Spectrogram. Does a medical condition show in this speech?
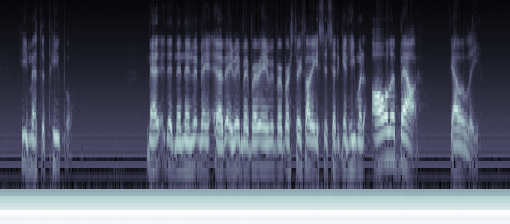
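Yes: stuttering; stutters less and talks slower when heart is broken; here repeated sounds, repeated words.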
